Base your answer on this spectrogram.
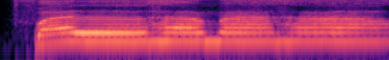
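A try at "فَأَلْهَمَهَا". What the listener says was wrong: Fa'alhamaha, bukan fal. Ulangi.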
